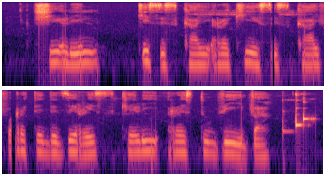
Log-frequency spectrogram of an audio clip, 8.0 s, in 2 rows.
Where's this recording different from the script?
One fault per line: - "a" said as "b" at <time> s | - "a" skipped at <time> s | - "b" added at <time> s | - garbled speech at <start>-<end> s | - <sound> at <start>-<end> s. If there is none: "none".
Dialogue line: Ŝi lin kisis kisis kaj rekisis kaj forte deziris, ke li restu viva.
- "kisis" skipped at 2.1 s
- dropout at 3.4-3.4 s
- dropout at 4.1-4.2 s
